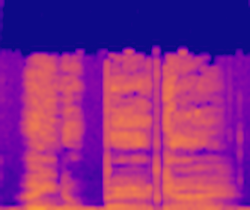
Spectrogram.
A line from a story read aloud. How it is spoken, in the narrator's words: He said very quietly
